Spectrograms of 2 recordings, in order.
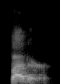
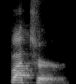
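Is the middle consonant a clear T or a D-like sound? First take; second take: D-like sound; clear T. First: The middle consonant is a soft D-like flap. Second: The middle consonant is a full, crisp T. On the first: The speaker calls it wrong. "Don't, for example, say T's as D's. not butter. That's a very American thing" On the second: The speaker calls it right. "It is butter"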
